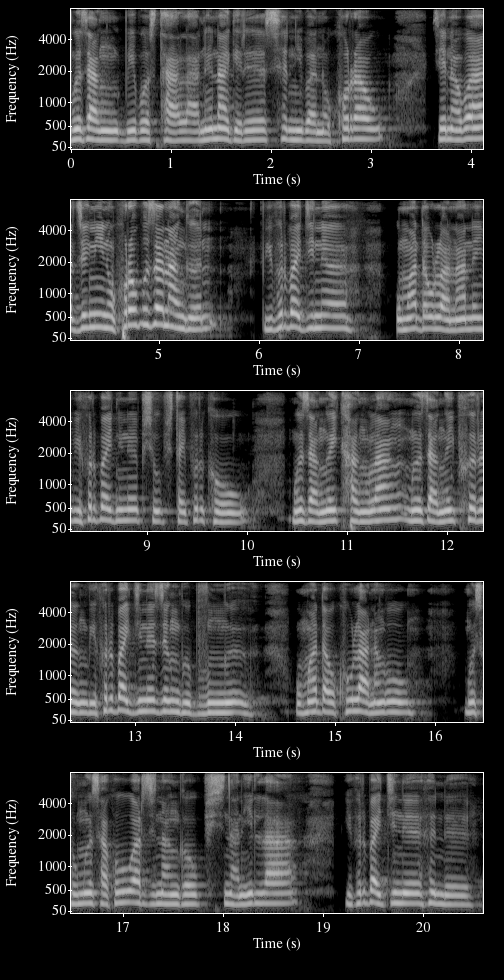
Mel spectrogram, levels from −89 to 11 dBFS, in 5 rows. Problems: none marked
